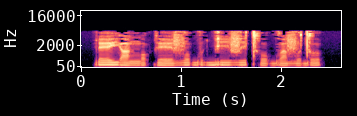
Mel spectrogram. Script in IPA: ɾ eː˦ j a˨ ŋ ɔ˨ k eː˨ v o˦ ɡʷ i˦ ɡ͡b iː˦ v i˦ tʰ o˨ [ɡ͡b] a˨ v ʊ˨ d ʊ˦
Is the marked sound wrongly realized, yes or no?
yes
